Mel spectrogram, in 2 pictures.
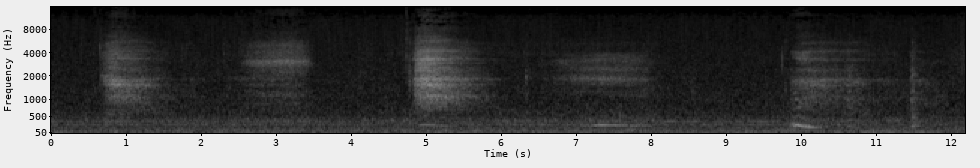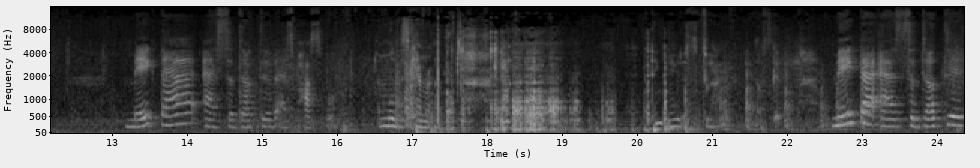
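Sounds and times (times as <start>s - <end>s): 
slow deliberate breathing during a pelvic-floor breathing exercise: 0.6s - 3.7s, 4.7s - 8.2s, 9.8s - 13.1s
speech: 13.2s - 18.9s, 20.3s - 21.8s, 22.6s - 24.3s.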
